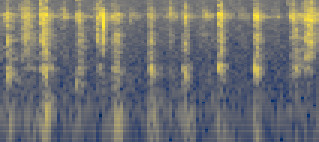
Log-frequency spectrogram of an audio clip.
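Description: Faint, irregular taps and knocks from a closed picture book being shaken in both hands, its covers and pages knocking lightly several times a second.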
